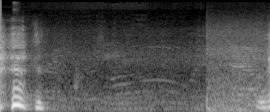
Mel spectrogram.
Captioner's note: laughs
